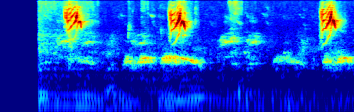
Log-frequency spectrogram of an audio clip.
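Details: Sunbird in a training recording for cage birds, delivering sharp high sweeping notes about three times across a few seconds, set over lower steady cooing tones and a faint low hum.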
